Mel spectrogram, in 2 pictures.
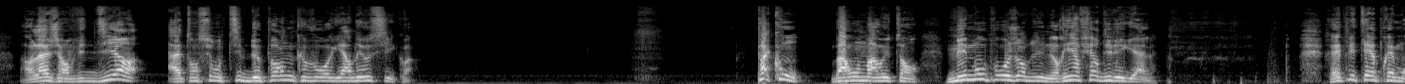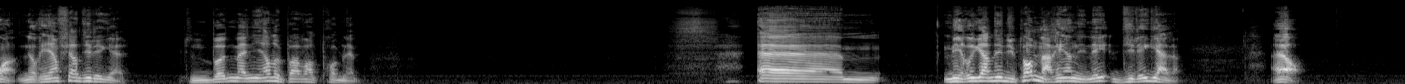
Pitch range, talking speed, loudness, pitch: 130-175 Hz, 115 wpm, -15 LUFS, 155 Hz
